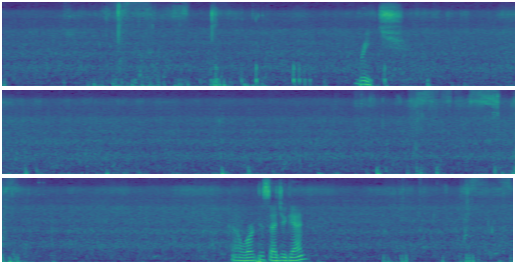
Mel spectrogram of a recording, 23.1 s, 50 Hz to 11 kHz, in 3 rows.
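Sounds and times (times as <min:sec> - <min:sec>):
stream flowing over stones: 0:00.0 - 0:18.9.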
